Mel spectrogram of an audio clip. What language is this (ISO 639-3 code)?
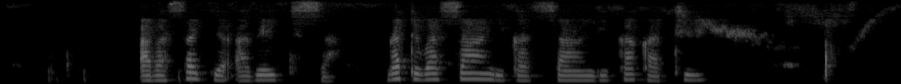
lug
